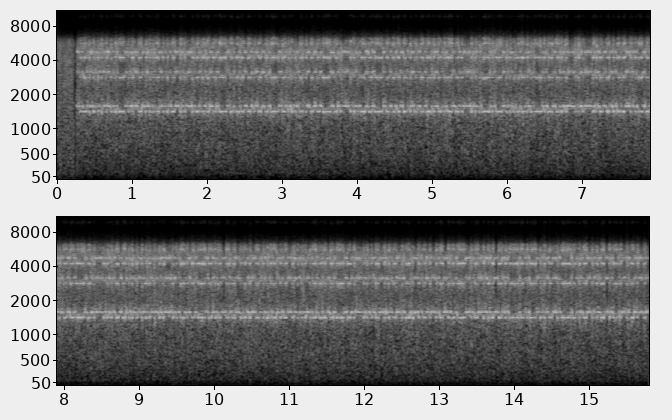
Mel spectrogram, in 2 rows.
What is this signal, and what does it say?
Two-tone teleprinter signal, about 170 Hz shift.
